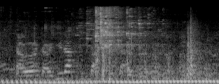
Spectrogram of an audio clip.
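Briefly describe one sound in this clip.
Bricks crack sharply as they are smashed.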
